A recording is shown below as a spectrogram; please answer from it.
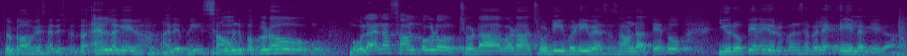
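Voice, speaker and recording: A man's voice: fairly high pitch, moderate pace, warm tone. A man teaching an online grammar lesson, quizzing his students with repeated questions. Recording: echoey room with faint noise.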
